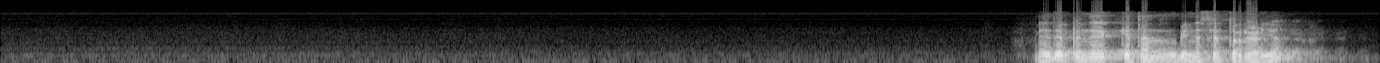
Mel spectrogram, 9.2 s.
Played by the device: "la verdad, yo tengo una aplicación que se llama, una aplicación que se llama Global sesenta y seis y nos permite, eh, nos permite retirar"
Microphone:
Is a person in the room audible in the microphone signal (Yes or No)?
Yes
